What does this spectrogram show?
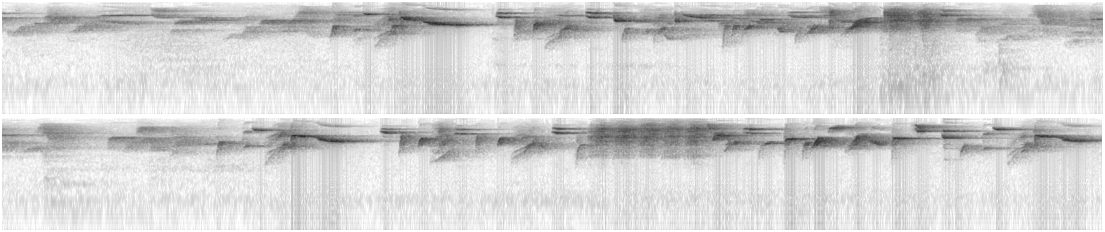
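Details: European goldfinch (Carduelis carduelis) singing after its moult: a fast, continuous twittering of bright chirps, trills and short buzzy notes, high and tumbling, with a brief pause near the middle before the jangling phrases resume.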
